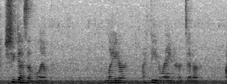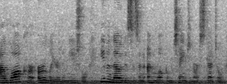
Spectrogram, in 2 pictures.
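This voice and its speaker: A woman narrating a children's novel expressively, with deliberate, dramatic phrasing. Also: lowish voice. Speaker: read-aloud narrator. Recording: roomy, noisy home recording.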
